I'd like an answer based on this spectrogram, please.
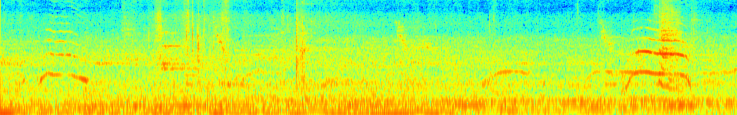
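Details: Several kittens squabbling over food give repeated high, bent meows, some rising and dropping sharply, scattered through the recording, one louder squeal near the end, with a constant low hum and scattered clicks beneath.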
